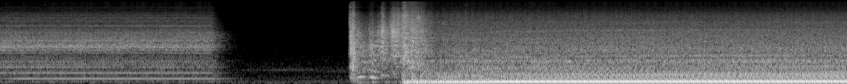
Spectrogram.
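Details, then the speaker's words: 1955 Chevy Tri-Five barn find with V3 Vortech supercharged V8, restarted after adjustment: catches at once and settles into a loud, fast, steady idle with no misses; sounds healthy, with a bit more punch. "hear that thing hard up. It's got a little bit more punch to it."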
